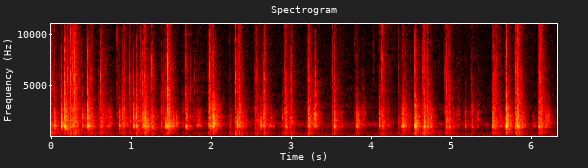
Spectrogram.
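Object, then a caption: Pieces of dark chocolate on a countertop. Very long nails scratch and tap a pile of small, solid broken dark chocolate bar pieces, then rake around the edge of the pile on a countertop. About thirty quick, dry, clicky taps with a bright edge, a slight ring near 1 kHz, and no low end. Each tap dies away almost instantly.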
